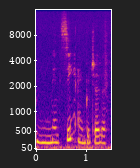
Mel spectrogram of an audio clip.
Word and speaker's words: MIDZY: and today we have letters to mitzi that's how you pronounce the phantom's name i'm pretty sure i'll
